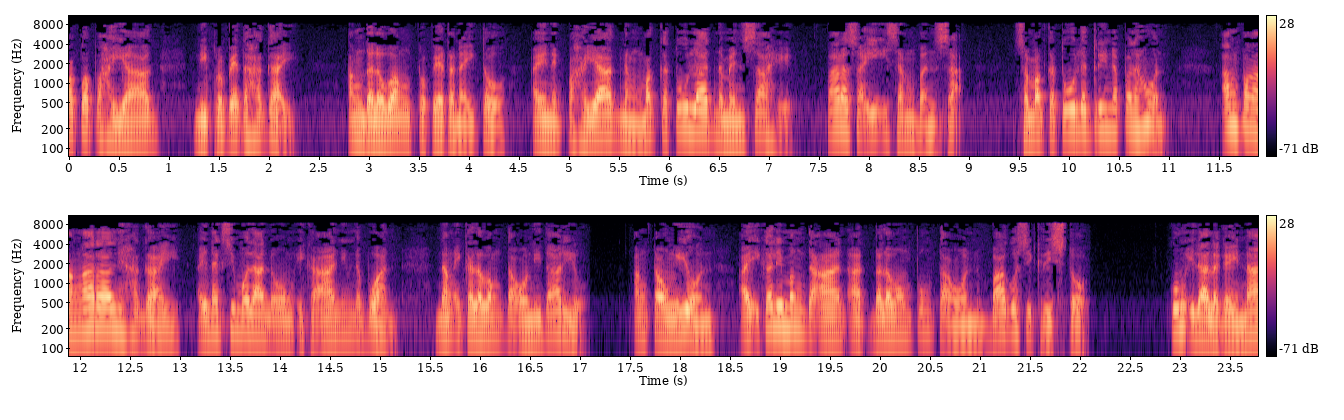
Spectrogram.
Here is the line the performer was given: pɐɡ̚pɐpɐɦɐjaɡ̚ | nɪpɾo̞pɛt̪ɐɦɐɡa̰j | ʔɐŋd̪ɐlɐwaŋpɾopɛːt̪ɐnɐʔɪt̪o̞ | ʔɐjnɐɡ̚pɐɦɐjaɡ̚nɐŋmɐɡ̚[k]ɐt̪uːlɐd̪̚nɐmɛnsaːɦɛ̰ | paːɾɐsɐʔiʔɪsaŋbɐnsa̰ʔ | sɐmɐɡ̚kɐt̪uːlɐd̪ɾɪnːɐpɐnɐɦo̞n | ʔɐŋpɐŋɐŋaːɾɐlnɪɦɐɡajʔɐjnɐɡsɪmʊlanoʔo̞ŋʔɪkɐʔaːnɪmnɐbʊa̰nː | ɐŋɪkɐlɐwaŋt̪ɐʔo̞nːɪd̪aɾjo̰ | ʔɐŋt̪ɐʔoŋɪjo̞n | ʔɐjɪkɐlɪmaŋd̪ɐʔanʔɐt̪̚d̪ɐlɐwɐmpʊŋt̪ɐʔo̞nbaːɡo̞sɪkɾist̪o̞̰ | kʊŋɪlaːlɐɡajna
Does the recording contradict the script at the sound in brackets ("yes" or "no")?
no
